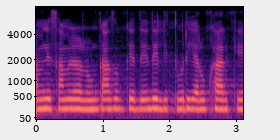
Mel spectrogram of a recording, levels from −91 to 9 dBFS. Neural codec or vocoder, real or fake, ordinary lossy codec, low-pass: none; real; none; 7.2 kHz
